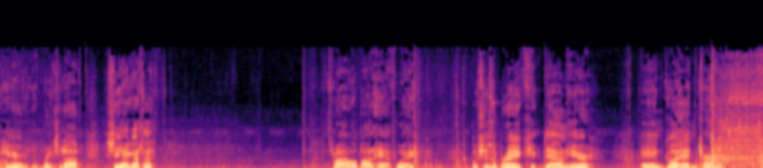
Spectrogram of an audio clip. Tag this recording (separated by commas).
Speech, Vehicle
